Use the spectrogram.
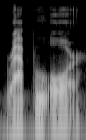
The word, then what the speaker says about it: rapport: Rapour. R A P P O R T. US pronunciation rapor.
